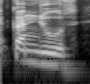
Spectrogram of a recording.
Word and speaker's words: कंजूस: कंजूस।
